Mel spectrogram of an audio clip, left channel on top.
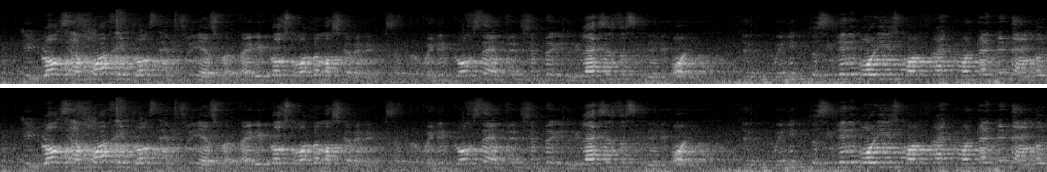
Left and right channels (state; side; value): identical; both; correlation 1.00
